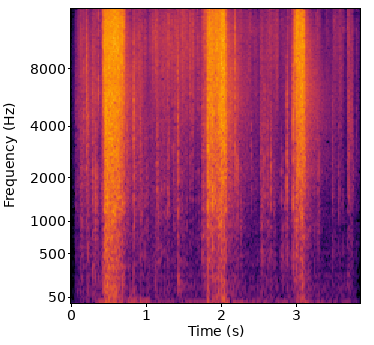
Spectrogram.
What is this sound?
paper break
sound produced by break down a paper. This sound was recorded in silence environment and close to the source.
break, campus-upf, paper, UPF-CS13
